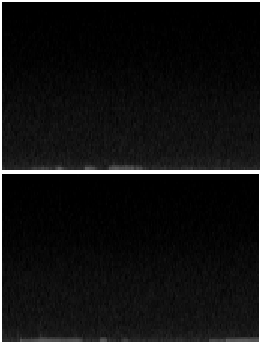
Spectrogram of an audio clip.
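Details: Sleeping Thomas the cat, dreaming, gives quiet low snores: short rumbling puffs early on, then longer drawn-out breaths at intervals of about two seconds in a still room.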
